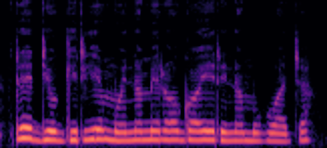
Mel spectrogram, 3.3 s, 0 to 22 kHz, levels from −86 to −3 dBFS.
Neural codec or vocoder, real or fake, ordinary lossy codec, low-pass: vocoder, 44.1 kHz, 128 mel bands every 512 samples, BigVGAN v2; fake; none; none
